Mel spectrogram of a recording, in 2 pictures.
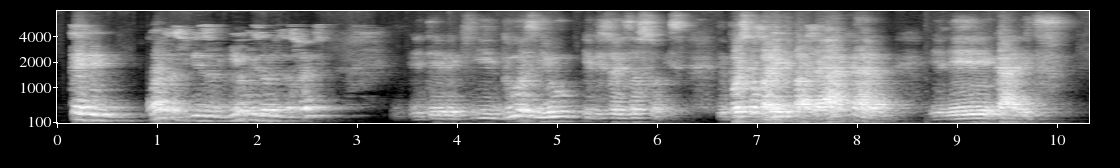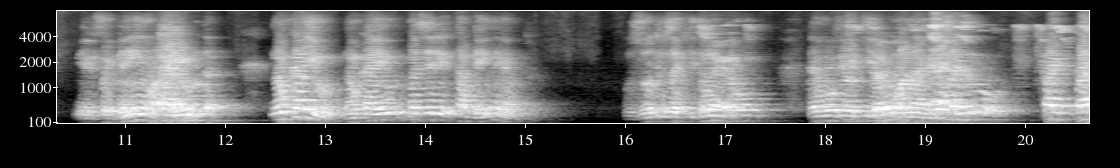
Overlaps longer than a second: present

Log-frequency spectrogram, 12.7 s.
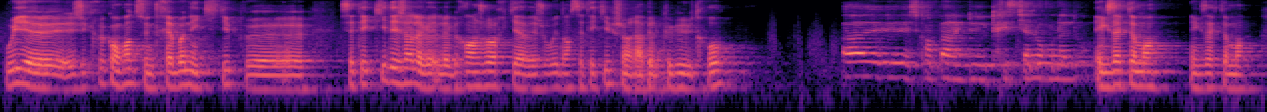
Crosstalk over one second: none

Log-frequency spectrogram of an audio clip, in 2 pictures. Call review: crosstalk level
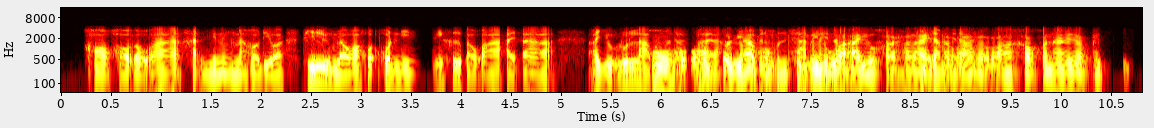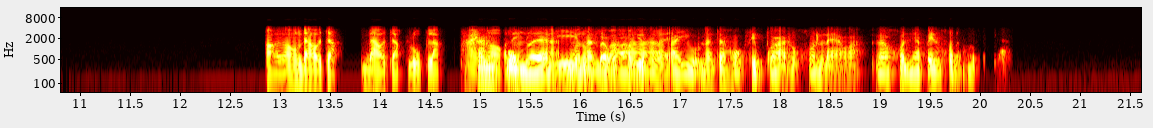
present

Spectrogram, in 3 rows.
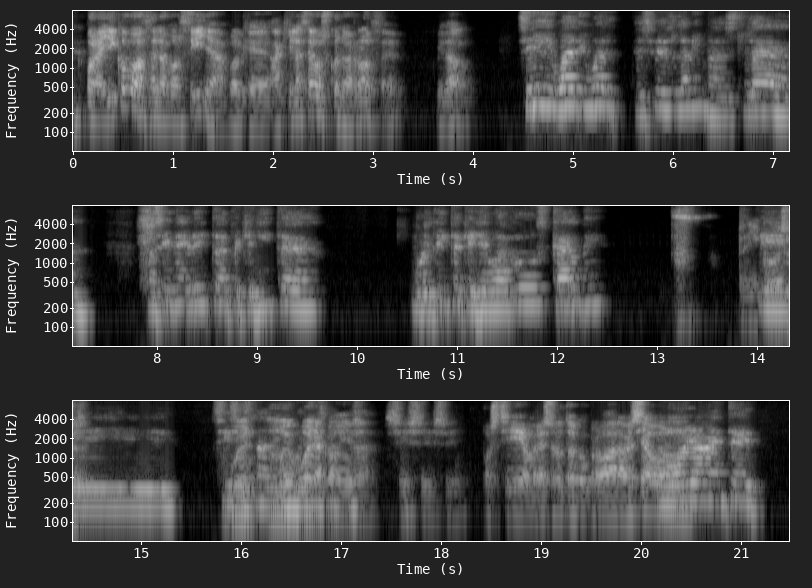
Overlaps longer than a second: present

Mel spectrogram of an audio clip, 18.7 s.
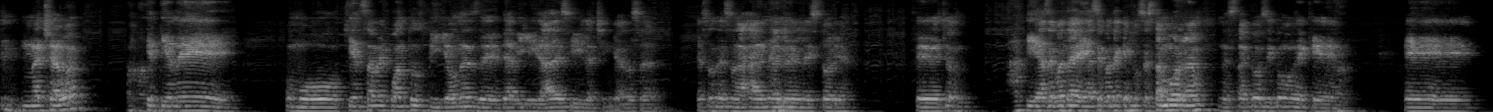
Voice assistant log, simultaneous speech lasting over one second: none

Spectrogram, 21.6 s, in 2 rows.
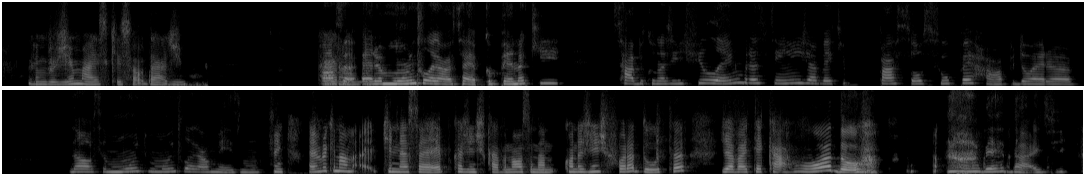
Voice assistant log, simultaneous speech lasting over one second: none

